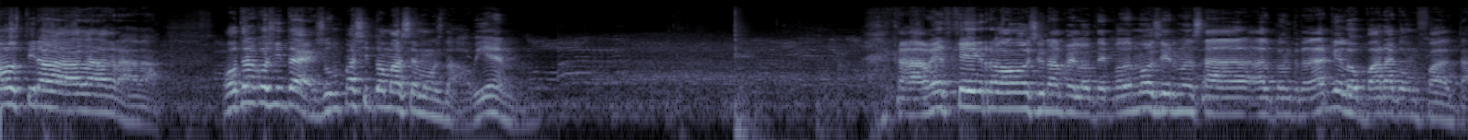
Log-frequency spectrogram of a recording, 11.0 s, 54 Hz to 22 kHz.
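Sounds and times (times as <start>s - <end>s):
loud knock: 5.4s - 5.9s.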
